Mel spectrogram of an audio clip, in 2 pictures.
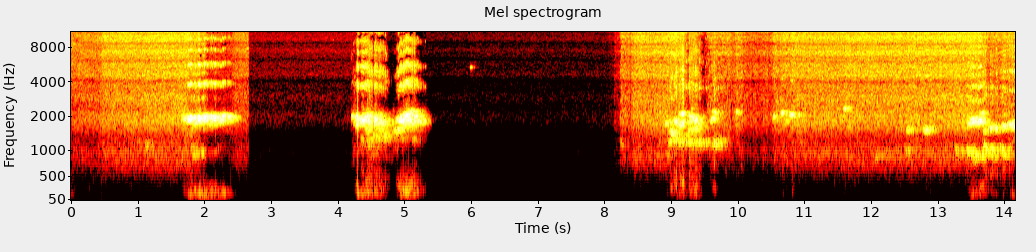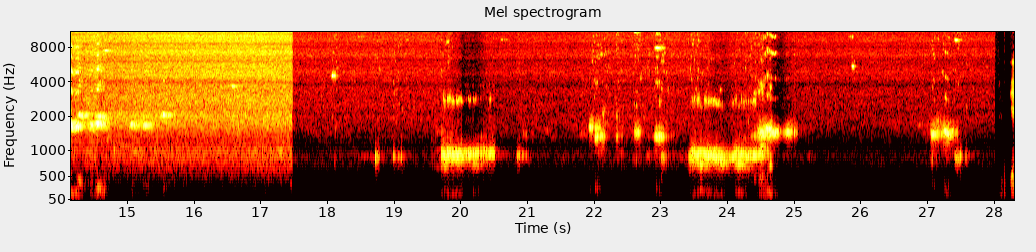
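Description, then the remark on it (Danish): Harsh, raspy shrieks come in loud bursts, then give way to a sequence of clear, fluting whistle-like notes that rise and fall in a melody. No one speaks. “skriger, så bliver det til sådan en melodi af en eller anden form for fløjte, lyder det jo til.”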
